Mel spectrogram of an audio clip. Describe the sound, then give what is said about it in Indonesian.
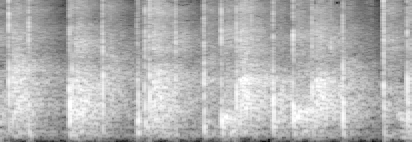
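Studio audience applause, a short burst of sharp, irregular hand claps of moderate loudness. “uh, kita applause dulu dong applause oke okay.”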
